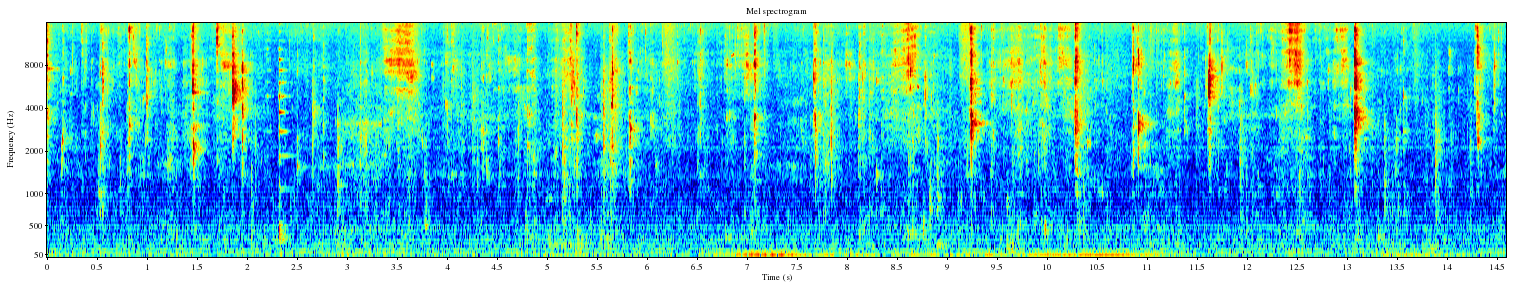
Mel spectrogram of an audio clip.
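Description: Eating by hand: fingers mixing and scooping salad against a ceramic plate and bowl, giving irregular sharp clicks and taps.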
